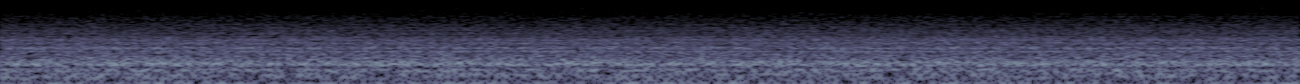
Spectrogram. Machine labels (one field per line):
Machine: fan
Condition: abnormal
